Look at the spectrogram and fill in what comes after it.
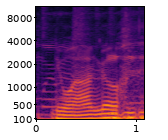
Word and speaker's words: Nyong'o: I'm sorry in advance because I feel like I'm gonna butcher her last name, but Lupita Nyong'o. – Nyong'o.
